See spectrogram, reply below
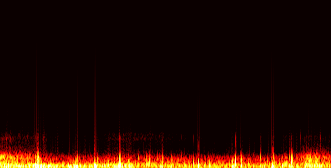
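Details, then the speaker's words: Normal vesicular breath sounds on reassessment after interventions for secretions, NCLEX clinical scenario, live stethoscope audio; soft, low, rustling breathing with no wheeze or crackle. "what normal lung sound did you identify was it a bronchial B Bronco vesicular or C vesicular the answer is C normal vascular lung sounds"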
